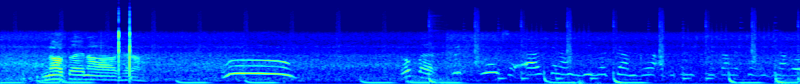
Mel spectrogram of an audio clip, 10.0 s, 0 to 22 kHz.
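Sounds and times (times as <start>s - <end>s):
stream rushing over rocks: 0.0s - 10.0s
person saying ooh: 2.8s - 3.8s.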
